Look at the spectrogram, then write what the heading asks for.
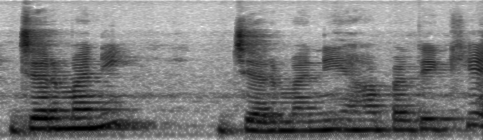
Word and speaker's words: जर्मनी: अर्थात सन 1839 में जर्मनी यहाँ पर देखिए, ये ज के बाद ये रेफ वाला र है, तो इसका उच्चारण जो है ज के तुरंत बाद होता है, तो हम इसे पढ़ते हैं जर्मनी।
